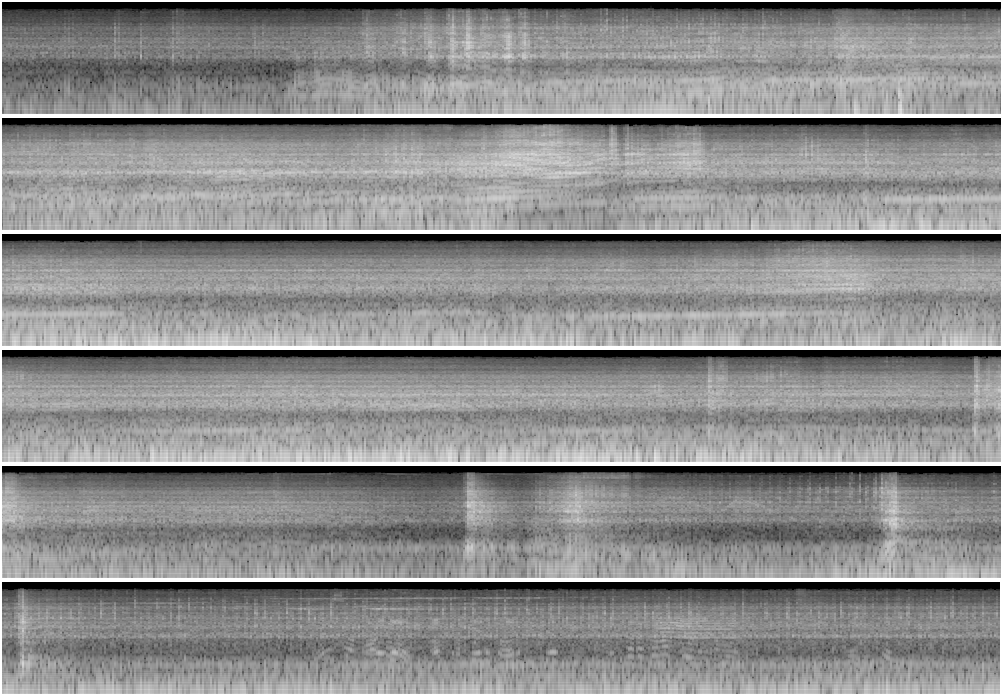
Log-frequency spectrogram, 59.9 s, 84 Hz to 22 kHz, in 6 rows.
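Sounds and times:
motorcycle engines: 0.0 - 59.9
high-pitched engine rev: 2.9 - 43.6, 44.5 - 59.9.

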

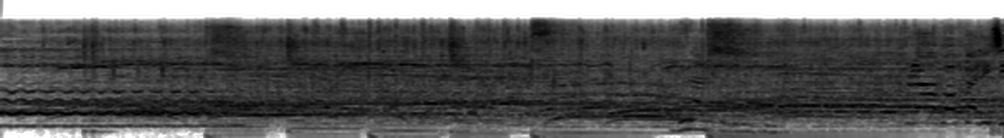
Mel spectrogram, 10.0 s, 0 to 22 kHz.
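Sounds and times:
audience cheering and whooping: 0.4 - 10.0.

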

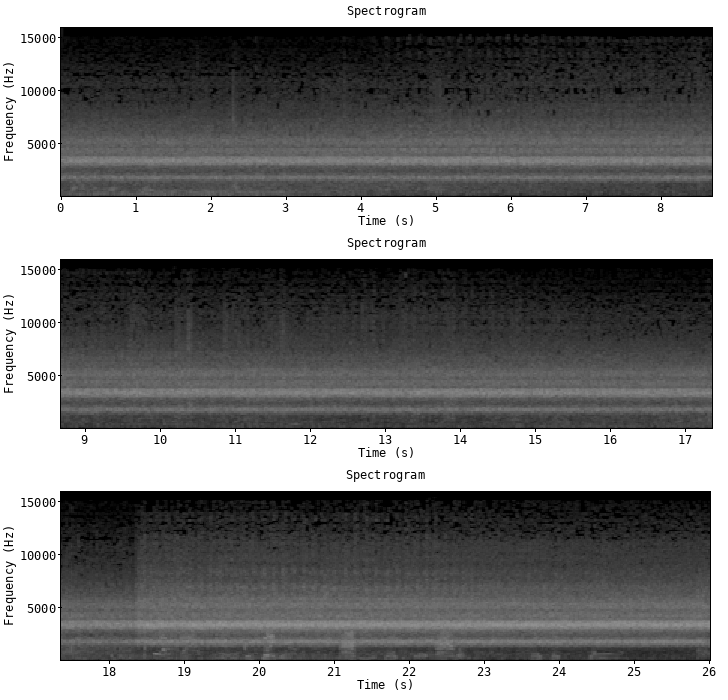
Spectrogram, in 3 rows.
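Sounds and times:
insects droning: 0.0 - 26.0.

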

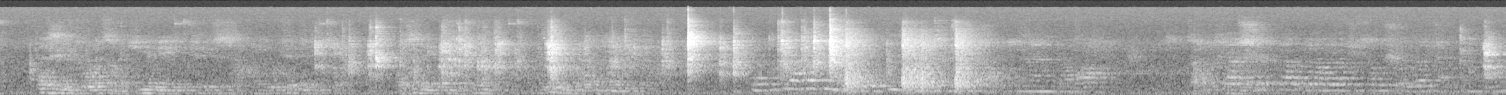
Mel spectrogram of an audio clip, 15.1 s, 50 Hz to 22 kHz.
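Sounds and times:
plastic parts clicking and rattling: 3.1 - 8.6.

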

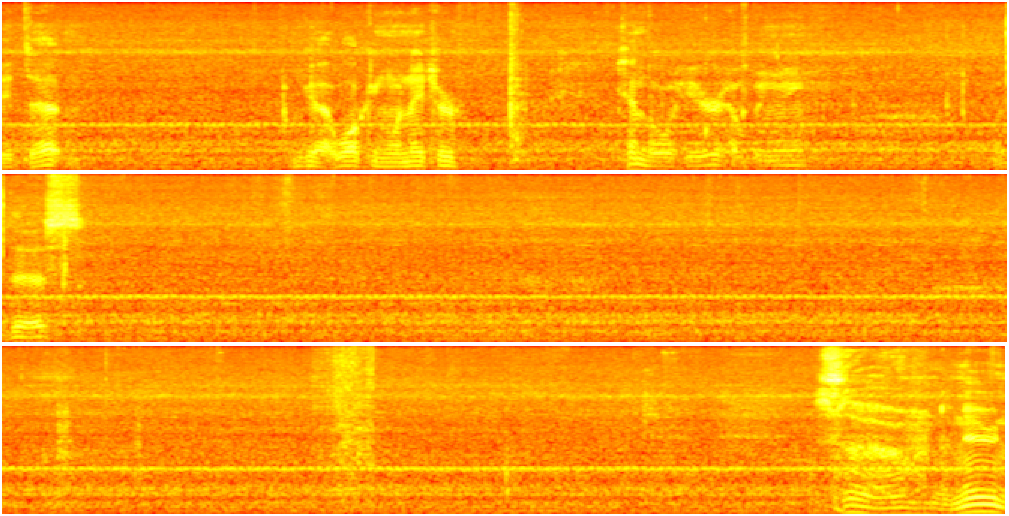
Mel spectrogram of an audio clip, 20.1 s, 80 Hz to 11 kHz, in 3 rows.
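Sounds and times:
steady mechanical hum: 0.0 - 20.0.

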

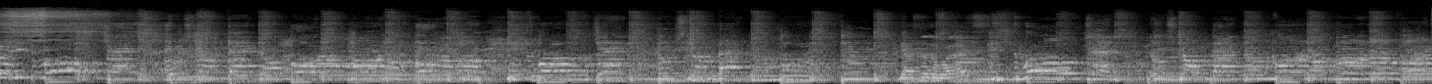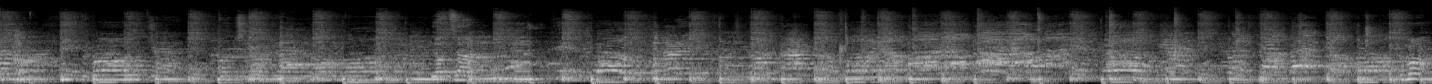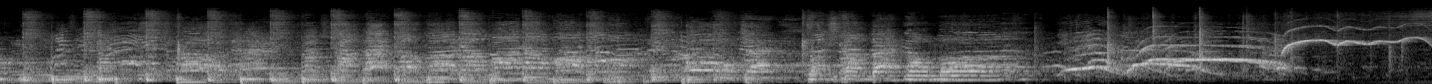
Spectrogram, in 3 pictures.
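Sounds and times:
steady drum beat: 0.0 - 36.3
bass line: 0.0 - 37.5
voices whooping and cheering: 39.0 - 42.9
high wavering whistle: 41.4 - 42.9.

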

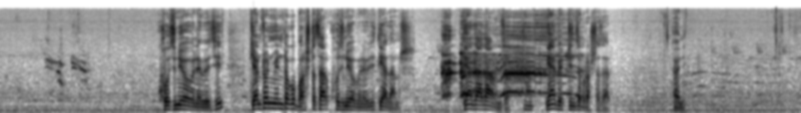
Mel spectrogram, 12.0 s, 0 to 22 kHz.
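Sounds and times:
rooster crowing: 6.6 - 9.0.

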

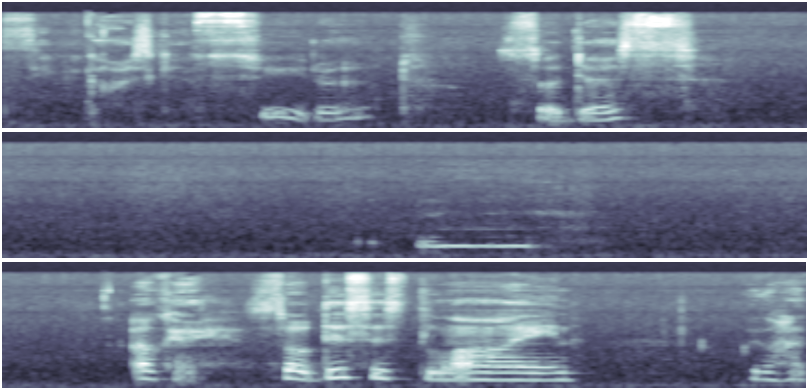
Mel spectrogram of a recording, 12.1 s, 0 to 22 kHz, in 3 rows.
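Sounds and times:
woman whispering: 0.0 - 3.6, 6.1 - 6.9, 8.7 - 11.0.

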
